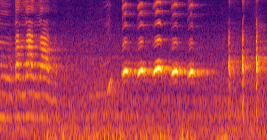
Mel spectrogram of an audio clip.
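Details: Indian ringneck parakeet giving a short nasal phrase, then a held whistled tone broken into four or five pulsing beats, followed by a few sharp high chips.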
